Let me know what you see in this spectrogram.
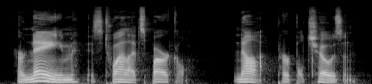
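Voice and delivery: plain

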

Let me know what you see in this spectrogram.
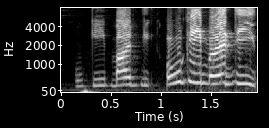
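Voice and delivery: put-on Canadian accent. Trying out a voice for a made-up game character, in a Canadian accent. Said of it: "That sounds more Canadian".

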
